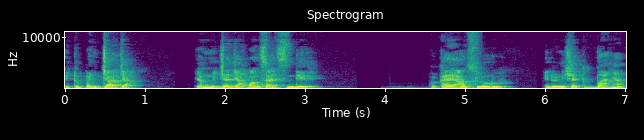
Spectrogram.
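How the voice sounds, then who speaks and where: A man's fairly high, somewhat breathy voice with lively intonation, a moderate pace and long, frequent pauses. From Aceh. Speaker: independence activist. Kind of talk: panel discussion. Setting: live stream. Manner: impassioned.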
